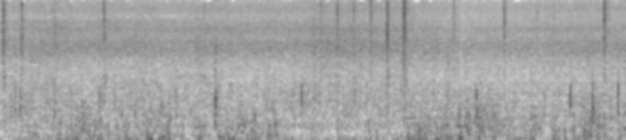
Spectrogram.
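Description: Wind buffeting the microphone while riding along a gravel track, with a steady low rumble from the tyres on the gravel and a few faint small ticks.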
